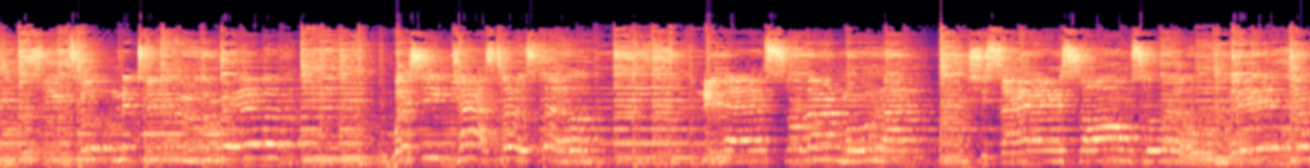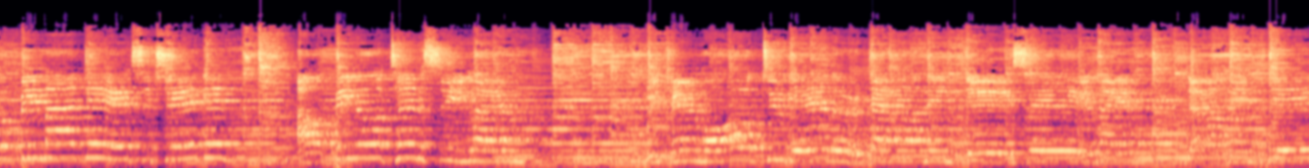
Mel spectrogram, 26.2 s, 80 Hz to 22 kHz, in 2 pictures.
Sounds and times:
Independent music: 0.0s - 26.1s.

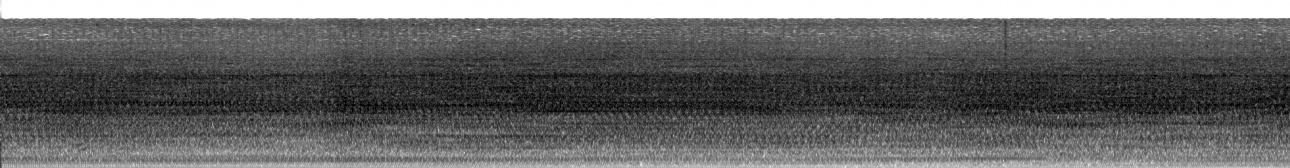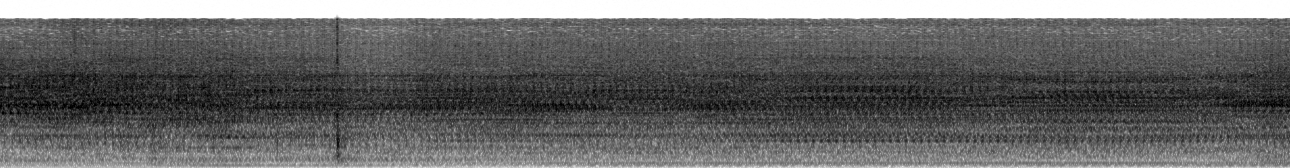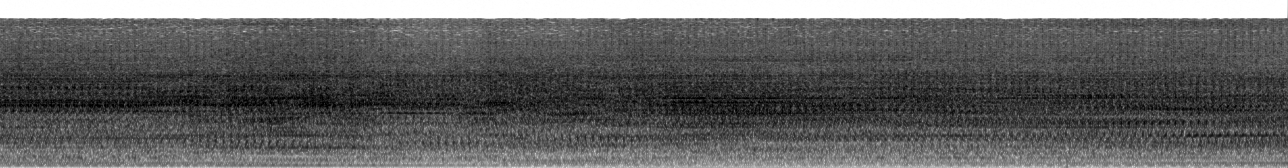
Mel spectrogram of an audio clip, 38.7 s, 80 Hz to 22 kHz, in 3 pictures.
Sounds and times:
Vehicle: 0.0s - 38.6s.

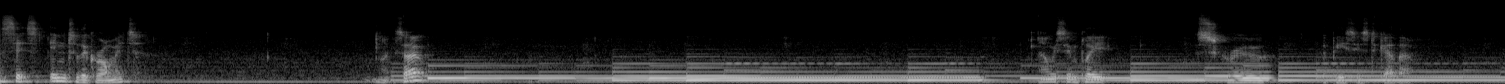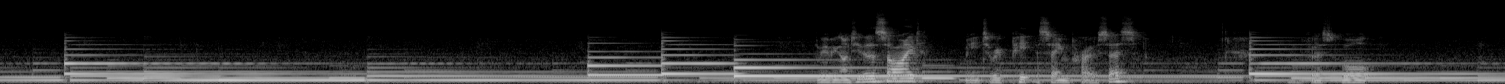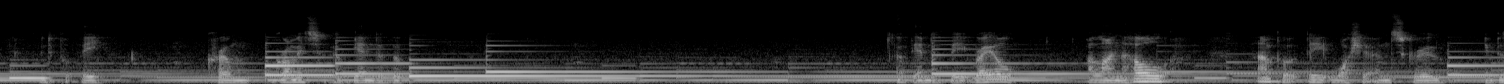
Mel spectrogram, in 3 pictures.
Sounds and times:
Speech: 0.0s - 1.5s, 3.8s - 4.3s, 10.4s - 11.1s, 12.0s - 14.2s, 23.2s - 26.5s, 28.0s - 28.8s, 30.5s - 31.2s, 32.2s - 34.2s, 39.0s - 40.3s, 41.0s - 41.9s, 42.7s - 45.1s
Inside, small room: 0.0s - 45.1s
Music: 0.0s - 45.1s.

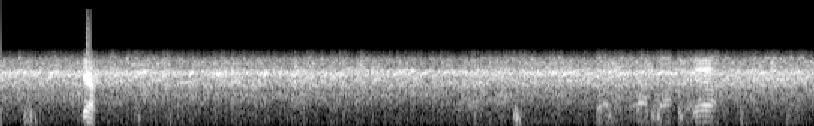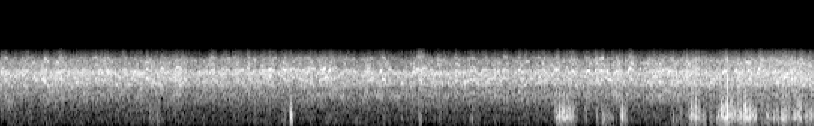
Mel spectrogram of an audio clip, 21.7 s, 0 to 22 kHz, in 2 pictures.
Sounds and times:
Honk: 0.0s - 21.7s.

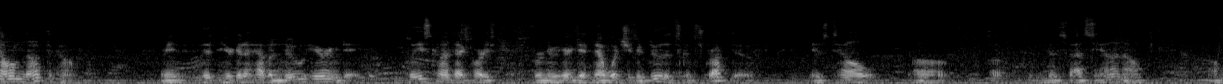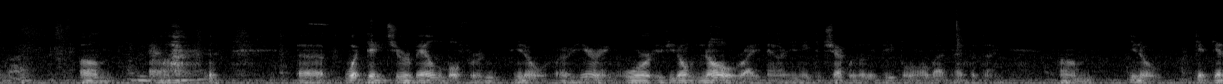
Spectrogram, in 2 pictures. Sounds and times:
Speech: 0.0s - 14.4s, 15.2s - 22.2s, 22.8s - 24.4s.

